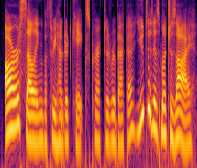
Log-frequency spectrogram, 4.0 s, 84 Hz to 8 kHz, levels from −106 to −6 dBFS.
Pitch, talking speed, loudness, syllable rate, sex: 200 Hz, 210 wpm, -18 LUFS, 5.7 syllables/s, female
